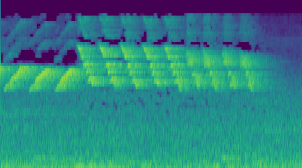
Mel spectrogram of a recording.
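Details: Classic tuí tuí zel zel song with third note from a white-throated seedeater: a few loud upslurred notes lead into a fast, higher series of buzzy repeated notes that fades toward the end. A low background hum is also heard.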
